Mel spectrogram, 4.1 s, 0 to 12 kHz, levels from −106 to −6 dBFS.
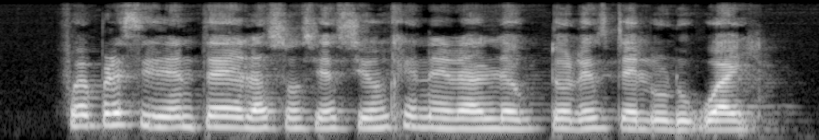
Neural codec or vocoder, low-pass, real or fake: vocoder, 44.1 kHz, 128 mel bands, Pupu-Vocoder; 10.8 kHz; fake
